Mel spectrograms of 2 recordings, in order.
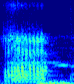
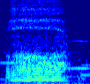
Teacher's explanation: A dramatic change worth its own story, the so-called guttural r. Instead of a front-of-the-tongue trill rrr, it's a back-of-the-mouth r.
